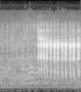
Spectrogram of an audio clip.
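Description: A belted kingfisher gives a loud, dry, harsh rattle of rapid clicking notes, about a dozen and a half per second, after a brief quiet start.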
